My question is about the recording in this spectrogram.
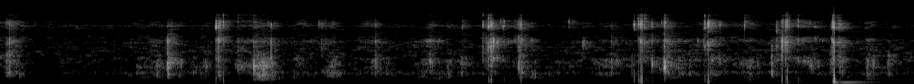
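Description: Matcha-powdered ice being crunched and chewed in the mouth: irregular sharp cracks with softer crackling between, the cracks coming closer together in the second half.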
